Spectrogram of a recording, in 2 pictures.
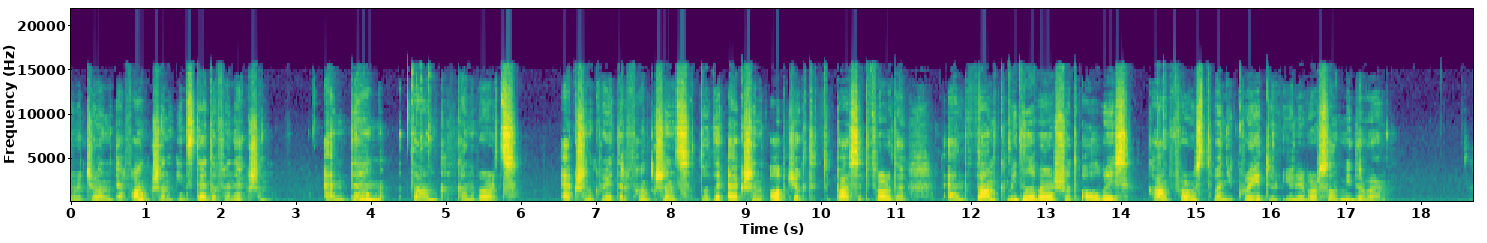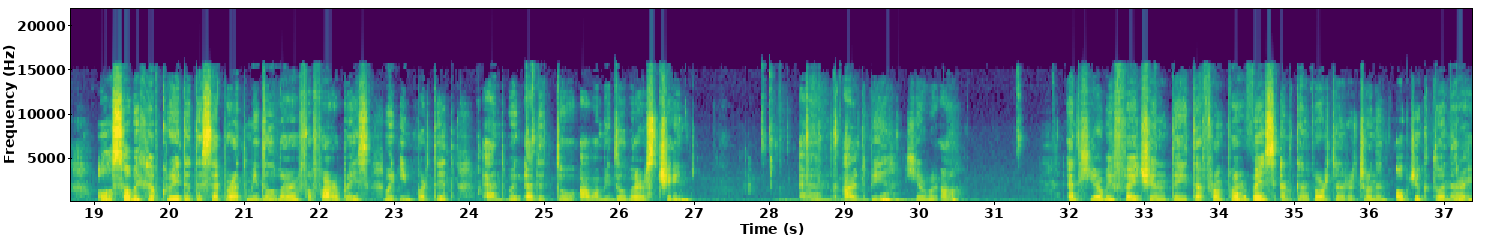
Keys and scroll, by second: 28.9 ctrl+b.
